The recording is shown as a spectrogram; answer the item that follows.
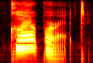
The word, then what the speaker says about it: corporate: So we say it as corporate. Cor is the stressed syllable. Corporate.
